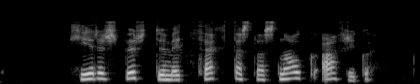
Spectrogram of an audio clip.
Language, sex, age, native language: Icelandic, female, 40-49, Icelandic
